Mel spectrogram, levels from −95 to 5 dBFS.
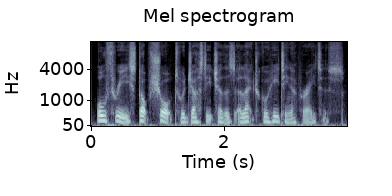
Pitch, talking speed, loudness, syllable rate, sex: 135 Hz, 170 wpm, -20 LUFS, 5.8 syllables/s, male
